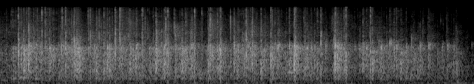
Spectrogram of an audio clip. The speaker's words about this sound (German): Birgit Nennstiel, herzlich willkommen, Frau Nennstiel. Applaus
